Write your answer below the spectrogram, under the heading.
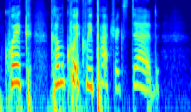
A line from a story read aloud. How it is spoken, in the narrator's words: she cried to him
